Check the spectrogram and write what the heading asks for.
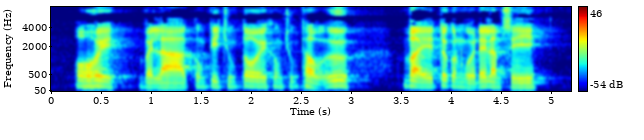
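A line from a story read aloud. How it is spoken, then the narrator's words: Cold faint laugh. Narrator (Vietnamese): Lý Sương cười nhạt nói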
